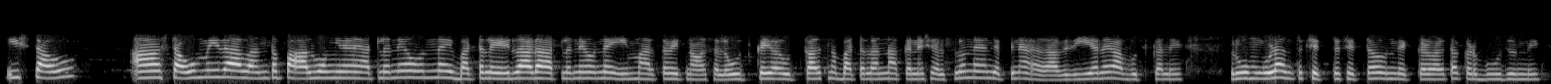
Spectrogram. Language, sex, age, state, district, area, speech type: Telugu, female, 18-30, Telangana, Jagtial, urban, conversation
